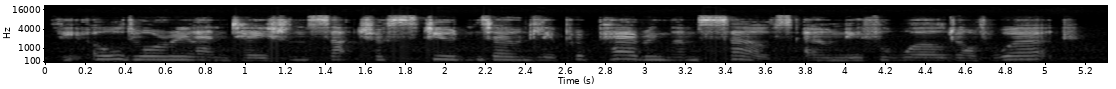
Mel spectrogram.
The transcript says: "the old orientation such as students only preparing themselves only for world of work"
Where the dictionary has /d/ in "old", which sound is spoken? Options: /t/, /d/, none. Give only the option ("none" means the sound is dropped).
/d/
